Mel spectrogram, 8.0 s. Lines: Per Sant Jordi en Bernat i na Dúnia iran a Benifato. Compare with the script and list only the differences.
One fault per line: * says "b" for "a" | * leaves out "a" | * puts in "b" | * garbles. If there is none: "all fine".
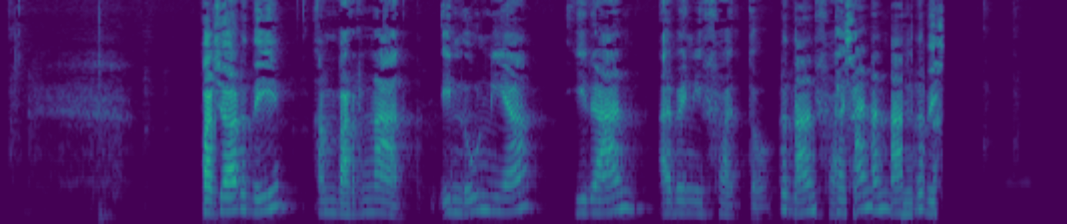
* leaves out "Sant"
* leaves out "na"
* garbles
